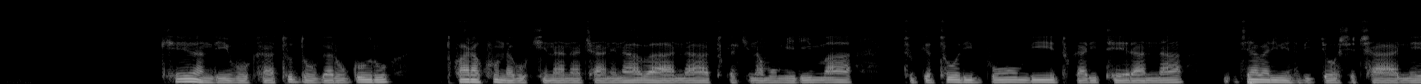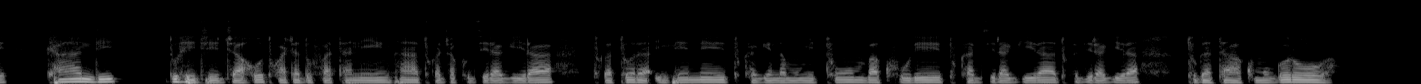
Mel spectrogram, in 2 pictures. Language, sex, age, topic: Rundi, male, 18-24, agriculture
